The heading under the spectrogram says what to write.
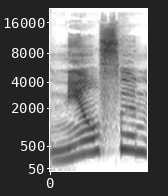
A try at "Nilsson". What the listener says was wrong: It's probably Nilsson. Yeah, there's no E. That's just, bad Canadian pronunciation. So sometimes my Canadian English comes out.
